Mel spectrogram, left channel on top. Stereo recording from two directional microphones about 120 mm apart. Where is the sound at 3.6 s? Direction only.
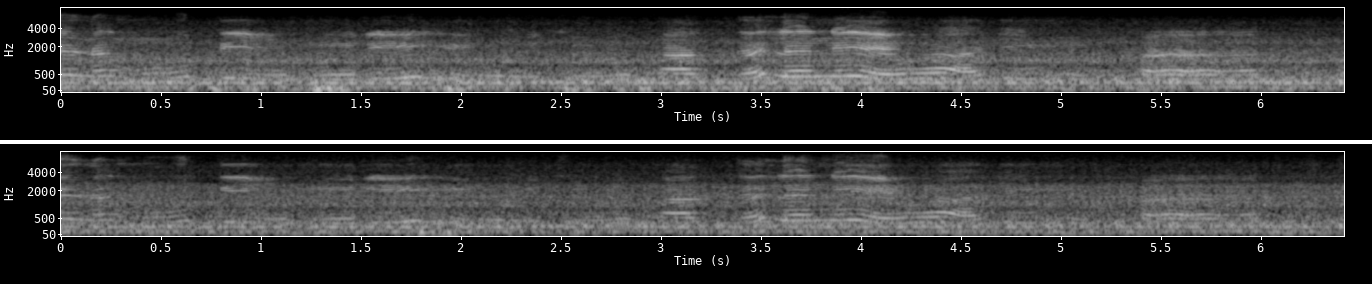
5° right (ahead or behind).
